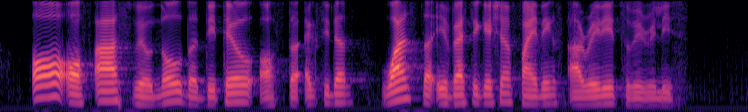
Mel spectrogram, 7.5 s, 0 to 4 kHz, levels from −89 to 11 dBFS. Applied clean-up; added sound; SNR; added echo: none; none; none; none.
